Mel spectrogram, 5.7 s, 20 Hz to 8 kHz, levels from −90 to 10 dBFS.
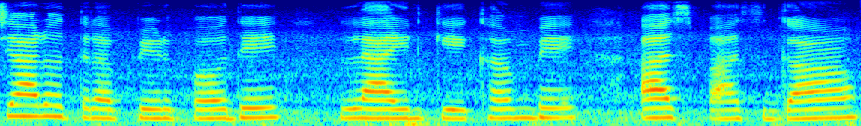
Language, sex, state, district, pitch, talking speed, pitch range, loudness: Hindi, female, Bihar, Kaimur, 215 Hz, 105 wpm, 205-225 Hz, -18 LUFS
